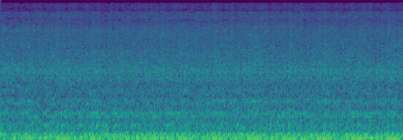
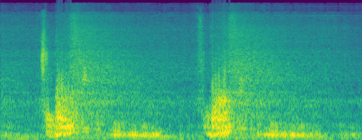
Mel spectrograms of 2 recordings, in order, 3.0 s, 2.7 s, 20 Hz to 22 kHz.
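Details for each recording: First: LS V8 with ACES Jackpot 2 drive-by-wire EFI on a new ECU, just switched to closed loop after a basic wizard tune: an even low burble at a steady idle with regular firing and no misses, giving a good idle. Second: LS engine on ACES Jackpot 2 drive-by-wire EFI, just started, quick throttle snaps: two sharp revs each with a short crack as the throttle opens; lean pop on acceleration, could probably use more acceleration enrichment.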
